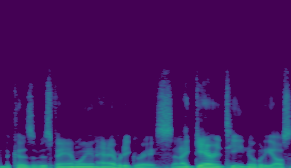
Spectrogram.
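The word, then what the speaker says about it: Havre de Grace: lifelong Orioles fan because of his family and Haverty Grace and I guarantee nobody else on the team knows how to pronounce Haverty Graves somebody said to Jackson holiday last night hey did you mean Harve De Grace yeah Harvard Harvard I mean that's by the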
